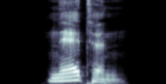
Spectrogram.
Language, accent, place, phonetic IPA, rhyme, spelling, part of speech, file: German, Germany, Berlin, [ˈnɛːtn̩], -ɛːtn̩, Nähten, noun, De-Nähten.ogg
- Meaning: dative plural of Naht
